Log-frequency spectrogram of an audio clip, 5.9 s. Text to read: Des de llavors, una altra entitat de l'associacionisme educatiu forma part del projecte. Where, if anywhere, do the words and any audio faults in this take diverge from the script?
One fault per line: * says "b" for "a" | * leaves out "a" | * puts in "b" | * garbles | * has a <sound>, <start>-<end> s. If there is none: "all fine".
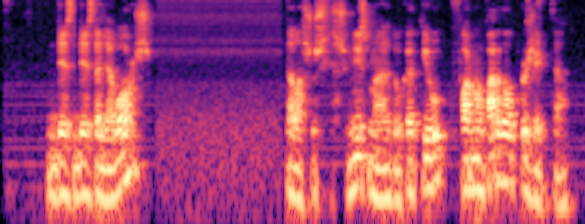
* puts in "des"
* leaves out "una altra entitat"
